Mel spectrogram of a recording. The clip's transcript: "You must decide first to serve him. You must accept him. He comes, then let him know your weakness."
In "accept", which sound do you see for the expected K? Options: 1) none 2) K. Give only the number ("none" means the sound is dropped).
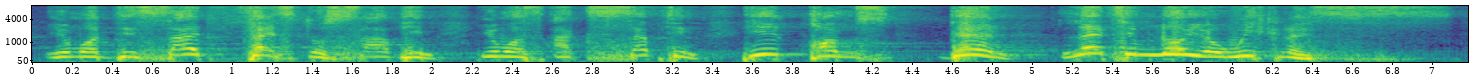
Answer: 2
